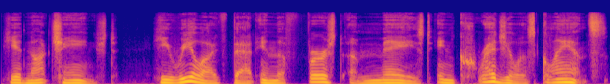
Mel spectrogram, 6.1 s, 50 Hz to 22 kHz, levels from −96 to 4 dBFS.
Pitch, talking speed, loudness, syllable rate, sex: 125 Hz, 130 wpm, -17 LUFS, 3.9 syllables/s, male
